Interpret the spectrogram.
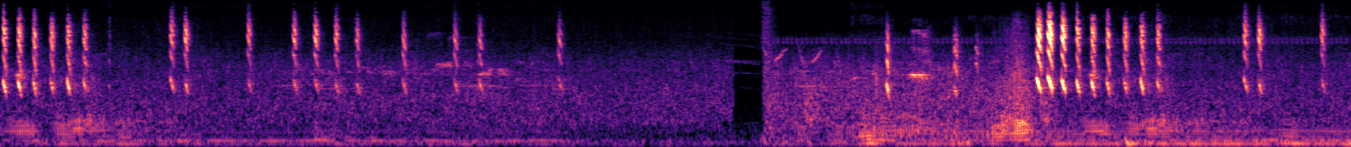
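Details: Ruby-throated hummingbird (Archilochus colubris) gives rapid, high, squeaky mouse-like chirps and twittering in quick bursts, used when chasing each other in territorial disputes, with a denser run near the end over a faint low hum.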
